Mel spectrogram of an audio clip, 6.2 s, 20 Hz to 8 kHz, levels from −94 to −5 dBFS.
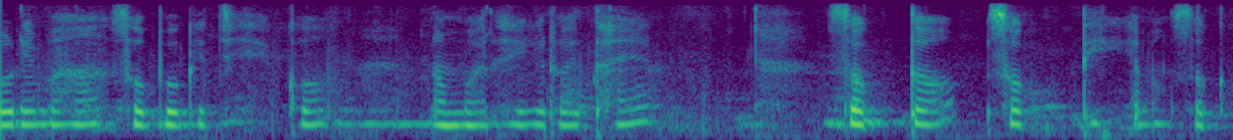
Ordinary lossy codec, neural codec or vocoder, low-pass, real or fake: none; vocoder, 44.1 kHz, 80 mel bands, Vocos; 7.2 kHz; fake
